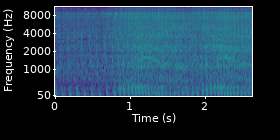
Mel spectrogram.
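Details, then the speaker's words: Honda Supra Fit motorcycle that rattled on the left engine side when throttled, after replacing the part causing internal friction: steady, regular engine pulse revving smoothly with no rattle or scraping; normal running after repair. "tidak ada suara gesekan seperti sebelum kita pembongkaran itu"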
